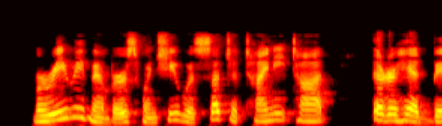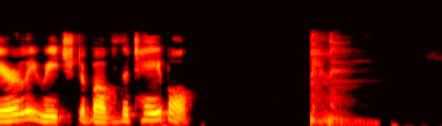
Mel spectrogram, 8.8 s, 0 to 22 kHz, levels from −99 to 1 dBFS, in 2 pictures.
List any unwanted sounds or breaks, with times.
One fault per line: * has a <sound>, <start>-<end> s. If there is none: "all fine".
* has a thud, 7.5-8.2 s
